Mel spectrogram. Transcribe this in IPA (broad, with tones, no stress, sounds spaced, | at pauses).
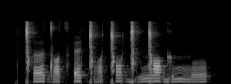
ǀʰ ɜ˩˧˩ d ɒ˩˧ t͡sʼ ɛ˧˩ ɡ͡ǀ ɒ˩˧˩ ǀ ɔ˧˩ ɡ͡ǀ i˩˧ ŋ͡ǀ ɒ˧˩ ɡ ɯ˩˧ mː o˩˧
